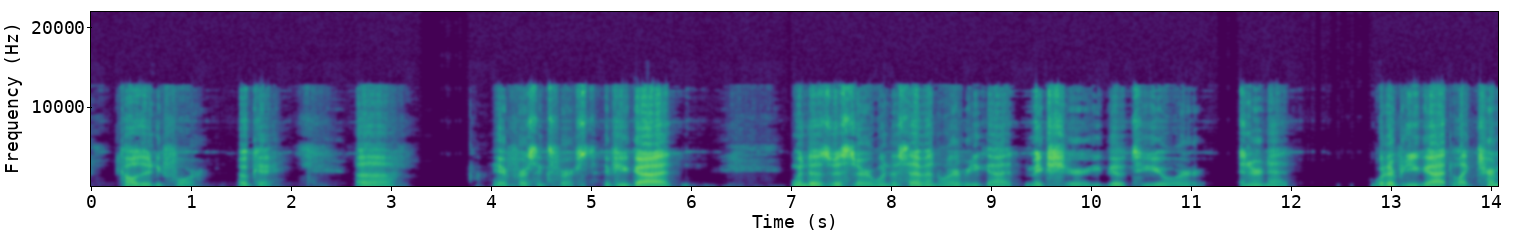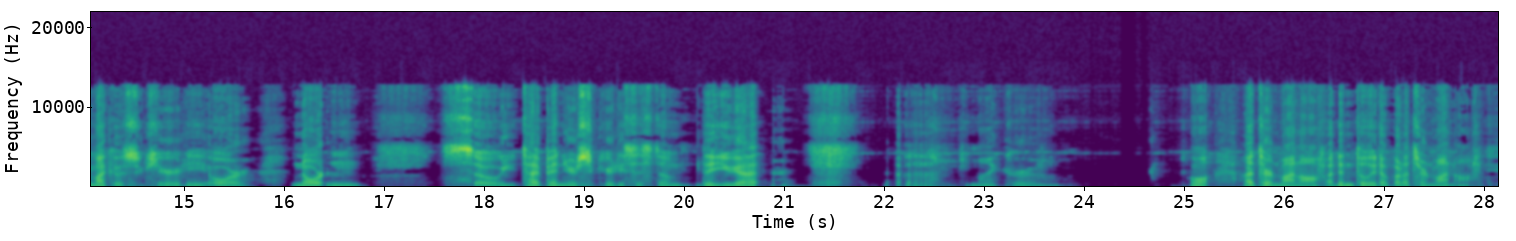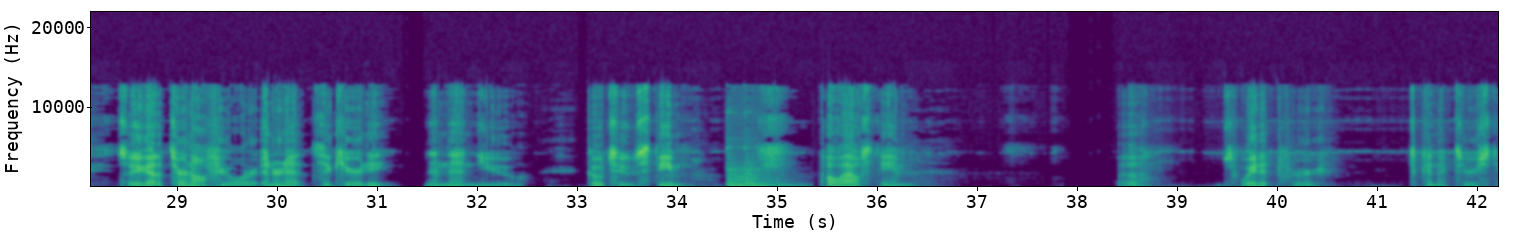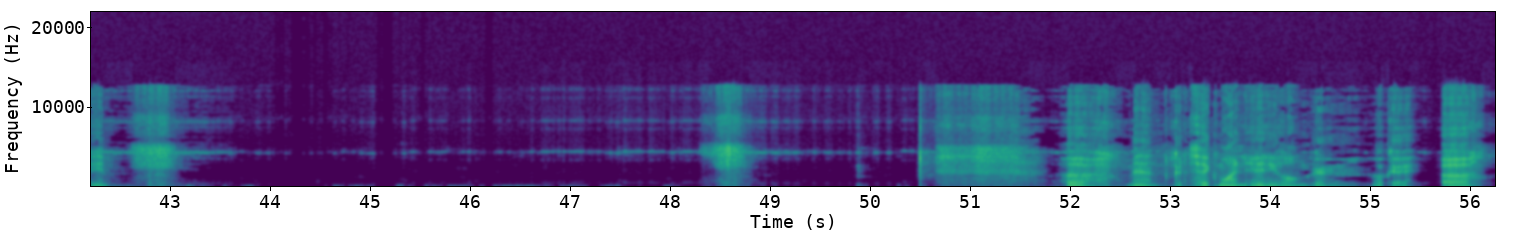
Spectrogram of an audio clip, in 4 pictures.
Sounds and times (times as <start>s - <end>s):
Speech: 0.3s - 1.9s, 2.7s - 3.1s, 4.0s - 6.0s, 7.0s - 12.0s, 12.8s - 16.8s, 17.6s - 21.0s, 22.0s - 23.7s, 25.0s - 32.5s, 33.1s - 36.4s, 38.4s - 38.8s, 39.4s - 40.5s, 41.4s - 42.4s, 51.9s - 56.2s.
